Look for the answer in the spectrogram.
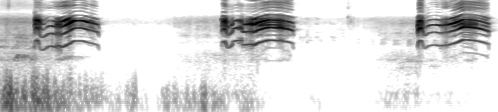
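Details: Rufous-winged buzzard repeating a harsh mewing scream three times, about every three seconds, each starting with a short hooked note then a long slightly rising wail; faint low rumble at the start.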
